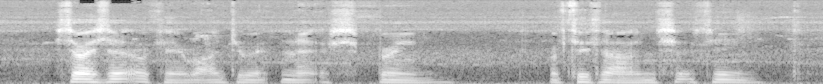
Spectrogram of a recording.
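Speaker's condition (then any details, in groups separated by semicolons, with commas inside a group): ALS; voice already affected by condition, used to be fairly soft-spoken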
